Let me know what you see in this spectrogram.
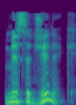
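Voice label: "misogynic", British English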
